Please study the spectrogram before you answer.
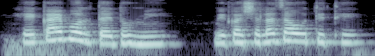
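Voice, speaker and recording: A woman voicing a spoiled, sharp-tongued young wife in a storybook reading, snappy and complaining. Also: high-pitched, normal speed. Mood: sulky.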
